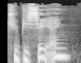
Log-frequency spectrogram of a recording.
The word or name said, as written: typisering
